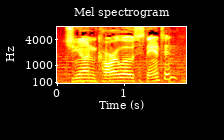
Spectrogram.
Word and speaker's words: Giancarlo Stanton: Baseball standout, Giancarlo Stanton? – Nice.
